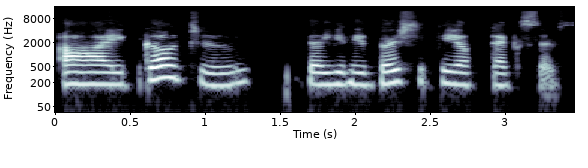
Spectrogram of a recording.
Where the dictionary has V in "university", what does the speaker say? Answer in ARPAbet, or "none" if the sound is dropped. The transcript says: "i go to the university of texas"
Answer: V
